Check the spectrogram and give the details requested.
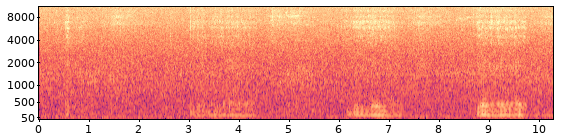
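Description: Soft, buzzing snores from a puppy, about three over ten seconds, each louder than the last, over steady background hiss.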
